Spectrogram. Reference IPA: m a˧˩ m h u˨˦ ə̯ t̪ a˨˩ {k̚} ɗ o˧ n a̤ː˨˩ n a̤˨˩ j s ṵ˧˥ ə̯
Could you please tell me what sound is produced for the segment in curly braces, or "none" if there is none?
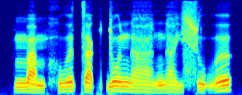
k̚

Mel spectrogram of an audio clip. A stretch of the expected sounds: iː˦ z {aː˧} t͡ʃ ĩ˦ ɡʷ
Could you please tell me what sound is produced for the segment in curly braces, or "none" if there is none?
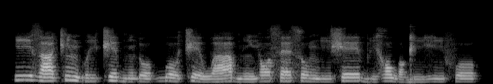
aː˧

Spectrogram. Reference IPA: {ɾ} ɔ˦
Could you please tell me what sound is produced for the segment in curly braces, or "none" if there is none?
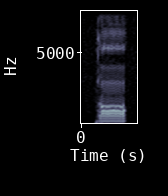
ɾ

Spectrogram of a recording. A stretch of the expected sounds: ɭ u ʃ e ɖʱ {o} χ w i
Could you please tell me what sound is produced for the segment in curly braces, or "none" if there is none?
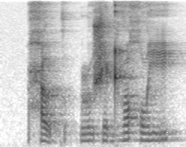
o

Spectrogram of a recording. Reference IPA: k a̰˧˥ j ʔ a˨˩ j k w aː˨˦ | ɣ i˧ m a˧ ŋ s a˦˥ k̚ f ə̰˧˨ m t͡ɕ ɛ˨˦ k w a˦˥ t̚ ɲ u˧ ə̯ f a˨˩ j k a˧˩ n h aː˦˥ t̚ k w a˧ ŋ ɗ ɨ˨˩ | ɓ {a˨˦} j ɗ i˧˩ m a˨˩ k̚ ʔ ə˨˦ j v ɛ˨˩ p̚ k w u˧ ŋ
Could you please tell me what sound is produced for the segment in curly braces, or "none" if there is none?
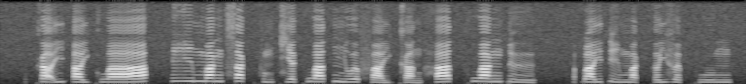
a˨˦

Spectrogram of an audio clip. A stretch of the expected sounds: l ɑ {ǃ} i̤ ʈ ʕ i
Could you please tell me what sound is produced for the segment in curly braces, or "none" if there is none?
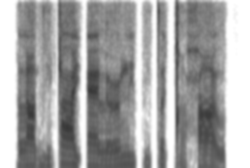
d̪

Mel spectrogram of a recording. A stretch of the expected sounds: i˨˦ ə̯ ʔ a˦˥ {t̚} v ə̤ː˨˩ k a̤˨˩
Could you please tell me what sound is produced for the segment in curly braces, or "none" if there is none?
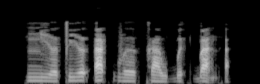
k̚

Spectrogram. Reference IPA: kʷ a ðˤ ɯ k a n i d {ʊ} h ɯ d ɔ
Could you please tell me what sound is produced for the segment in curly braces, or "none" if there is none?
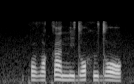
ɔ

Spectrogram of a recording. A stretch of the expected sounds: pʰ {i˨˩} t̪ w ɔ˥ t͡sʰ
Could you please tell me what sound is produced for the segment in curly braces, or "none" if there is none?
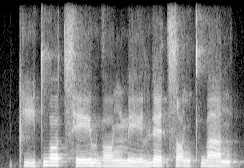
i˨˩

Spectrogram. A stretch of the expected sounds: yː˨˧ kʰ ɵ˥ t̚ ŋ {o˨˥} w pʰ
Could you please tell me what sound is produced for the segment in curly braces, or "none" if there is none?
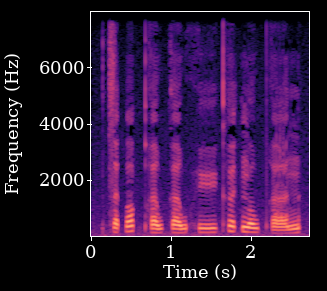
o˧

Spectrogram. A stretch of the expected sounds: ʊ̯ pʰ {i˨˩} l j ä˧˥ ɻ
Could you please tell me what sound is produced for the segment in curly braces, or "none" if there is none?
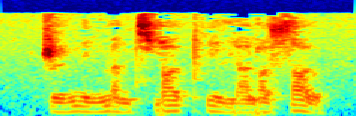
i˥˩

